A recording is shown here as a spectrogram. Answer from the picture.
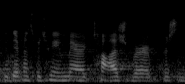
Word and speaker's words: meritage: like the difference between meritage verb versus meritash well meritage is how you pronounce it not meritage because it's a merriment of two heritages and so she had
